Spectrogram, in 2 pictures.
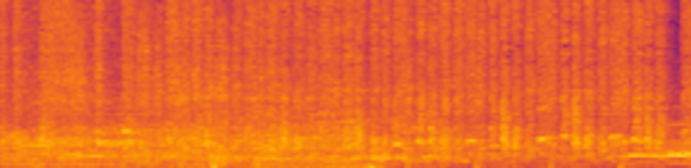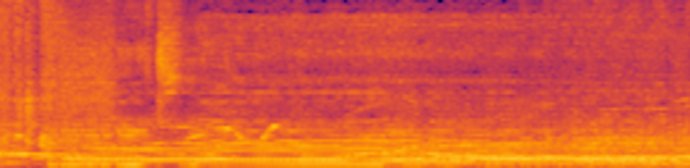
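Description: Electronic club music mixed live by a DJ on turntables, played loud over a club sound system, with crowd voices and cheers. The driving beat and deep bass cut out suddenly about three seconds in, leaving sustained held tones.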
